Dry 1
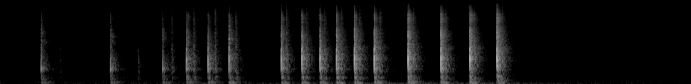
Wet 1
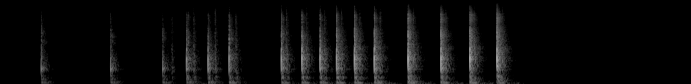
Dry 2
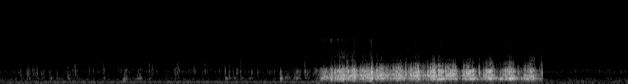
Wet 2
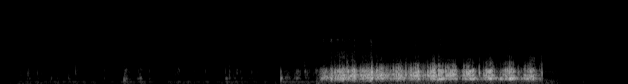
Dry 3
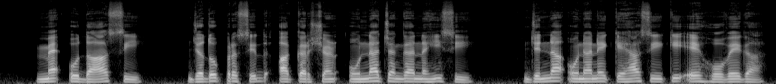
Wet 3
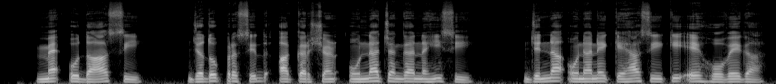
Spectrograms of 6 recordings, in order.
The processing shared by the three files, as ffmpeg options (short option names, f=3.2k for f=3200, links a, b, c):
-af "agate=range=-33dB:threshold=-47dB:ratio=3:detection=peak,volume=-2.5dB"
